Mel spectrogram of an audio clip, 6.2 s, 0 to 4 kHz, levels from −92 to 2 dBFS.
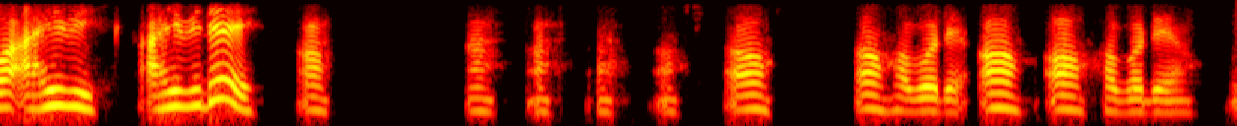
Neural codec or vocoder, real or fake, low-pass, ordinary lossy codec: none; real; 3.6 kHz; none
